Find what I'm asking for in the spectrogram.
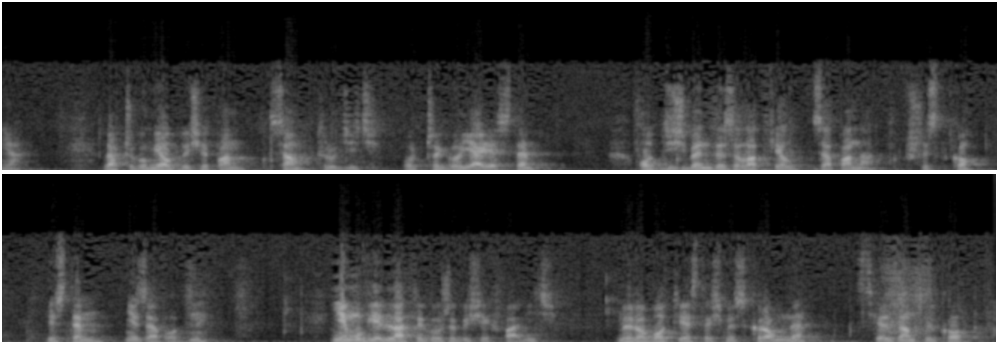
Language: Polish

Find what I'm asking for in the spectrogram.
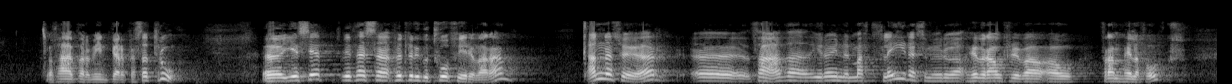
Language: Icelandic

